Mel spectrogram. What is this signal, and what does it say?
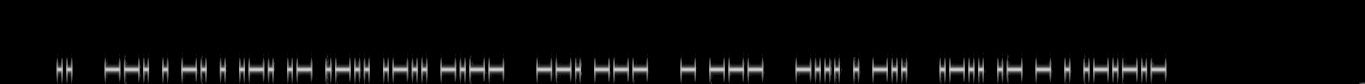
Morse code, heard as a keyed tone, about 25 wpm, 700 Hz. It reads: I GENERALLY GO TO BED LATE.
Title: Sentences from Top 1000 Words - Review Part 4 - 25wpm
